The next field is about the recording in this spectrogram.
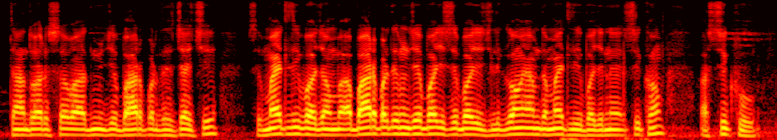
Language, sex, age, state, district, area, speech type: Maithili, male, 18-30, Bihar, Darbhanga, rural, spontaneous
